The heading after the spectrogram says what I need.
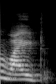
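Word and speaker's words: white: में होगा ठीक है तो व ह आई टी से क्या पढ़ेंगे व्हाइट इसी प्रकार से यदि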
